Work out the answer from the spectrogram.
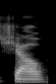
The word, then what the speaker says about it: Xiao: My name is Xiao, and it's pronounced like shower without er.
